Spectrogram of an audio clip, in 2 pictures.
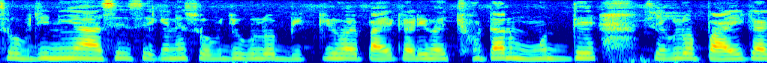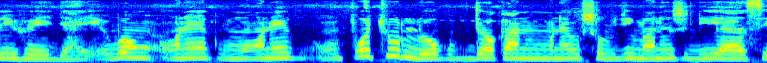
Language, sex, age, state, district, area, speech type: Bengali, female, 45-60, West Bengal, Paschim Medinipur, rural, spontaneous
